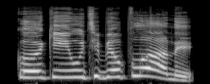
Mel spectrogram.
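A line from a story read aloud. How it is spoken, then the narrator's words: Laughing. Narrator (Russian): рассмеялась Кико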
